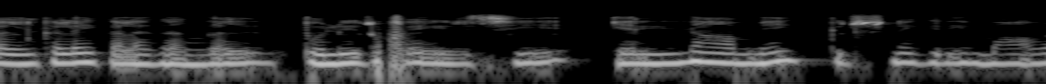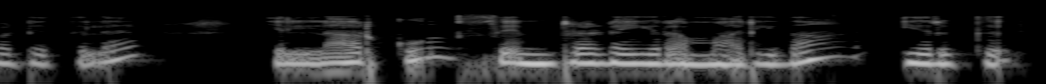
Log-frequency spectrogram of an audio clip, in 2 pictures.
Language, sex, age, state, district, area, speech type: Tamil, female, 18-30, Tamil Nadu, Krishnagiri, rural, spontaneous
